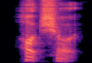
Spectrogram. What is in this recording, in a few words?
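"hotshot", Australian English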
